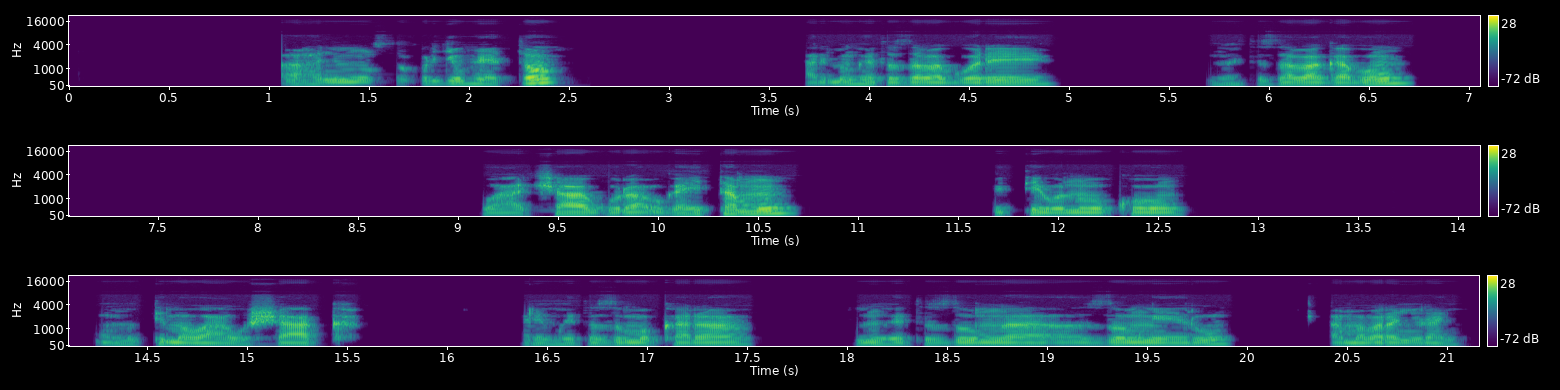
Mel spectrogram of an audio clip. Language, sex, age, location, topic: Kinyarwanda, male, 25-35, Musanze, finance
